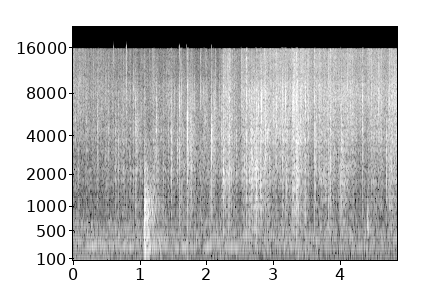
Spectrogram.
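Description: Grated coconut sizzling in hot ghee in a stainless-steel wok while a spatula stirs and scrapes it around the pan; the sizzle grows louder about halfway through. A single knock about a second in.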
